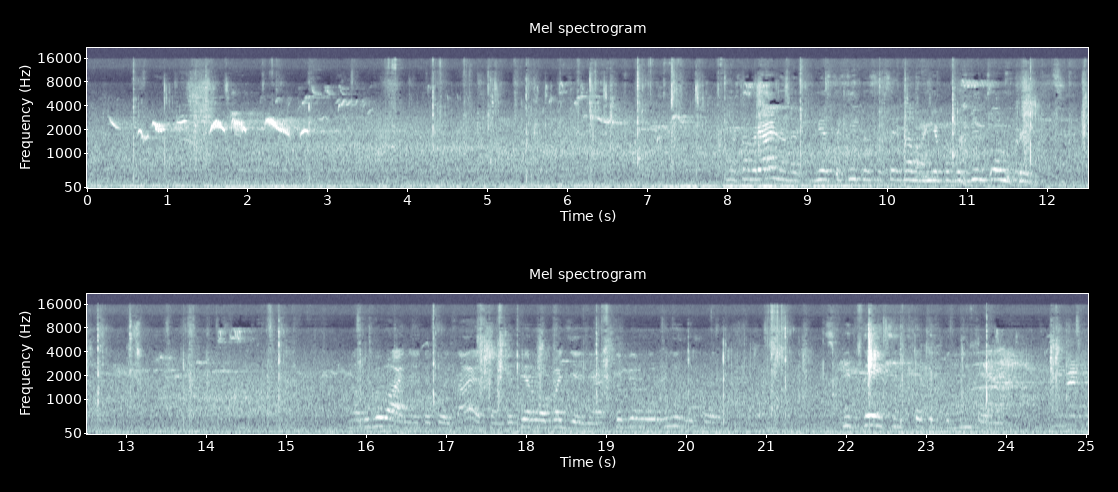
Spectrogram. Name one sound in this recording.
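Badminton rackets hit a shuttlecock back and forth with sharp taps.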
